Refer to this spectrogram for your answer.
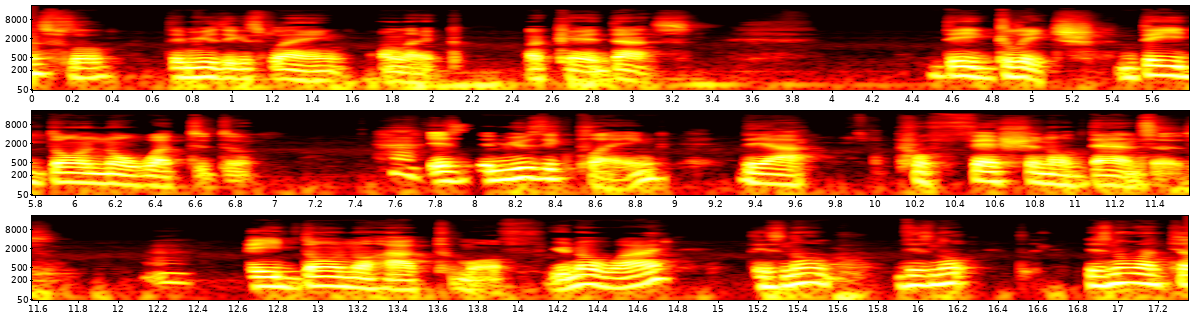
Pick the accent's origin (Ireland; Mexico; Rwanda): Rwanda; Kigali; moved away as an adult; now in Vancouver, Canada; A boy from Nyamirambo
